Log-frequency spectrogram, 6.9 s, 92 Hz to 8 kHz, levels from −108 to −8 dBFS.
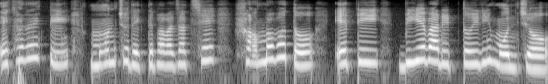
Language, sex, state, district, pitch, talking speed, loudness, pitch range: Bengali, female, West Bengal, Malda, 270 Hz, 105 wpm, -18 LUFS, 250-310 Hz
